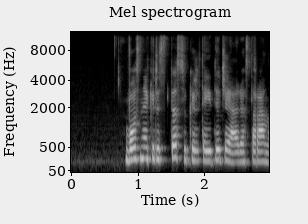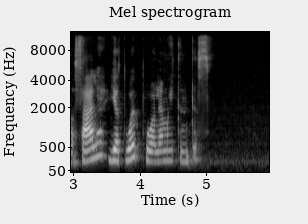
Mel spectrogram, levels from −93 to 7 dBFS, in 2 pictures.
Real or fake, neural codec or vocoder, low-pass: fake; codec, 24 kHz, 3.1 kbps, DualCodec; 10.8 kHz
